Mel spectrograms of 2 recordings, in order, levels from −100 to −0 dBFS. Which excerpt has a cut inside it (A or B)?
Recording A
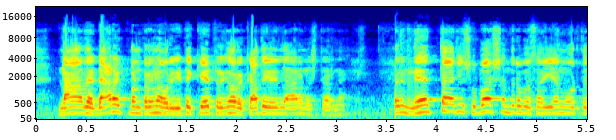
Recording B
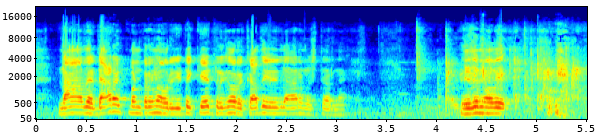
A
